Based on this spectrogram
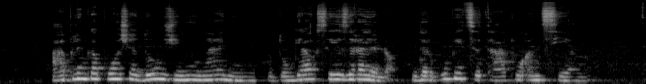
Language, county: Lithuanian, Klaipėda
